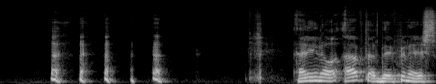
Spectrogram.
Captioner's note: Ketawa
